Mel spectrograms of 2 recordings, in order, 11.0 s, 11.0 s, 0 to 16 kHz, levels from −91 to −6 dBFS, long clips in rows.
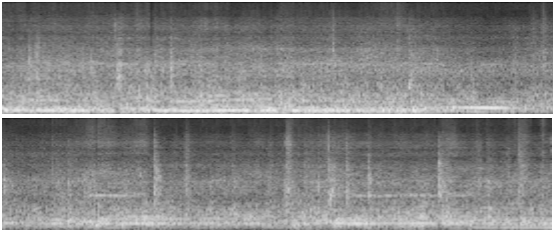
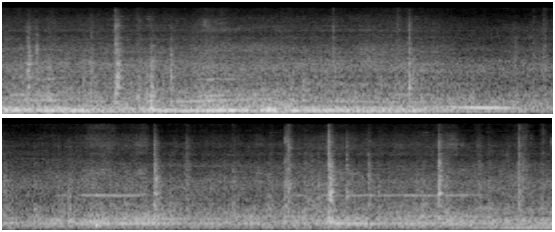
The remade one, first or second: first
